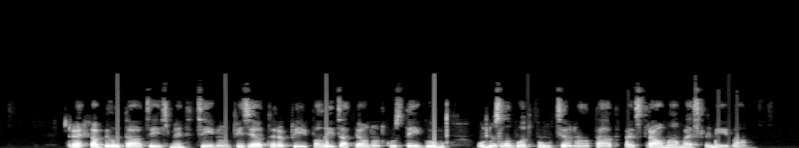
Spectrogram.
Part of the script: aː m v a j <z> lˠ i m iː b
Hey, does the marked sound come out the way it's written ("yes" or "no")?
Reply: no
